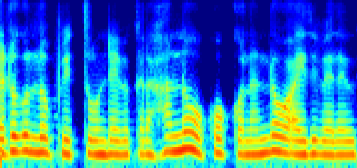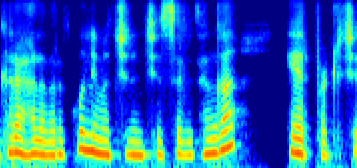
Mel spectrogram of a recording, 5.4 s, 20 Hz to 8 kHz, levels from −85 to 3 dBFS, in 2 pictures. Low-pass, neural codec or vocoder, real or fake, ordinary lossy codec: none; codec, 16 kHz, about 1 kbps, DyCAST, with the encoder's durations; fake; none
